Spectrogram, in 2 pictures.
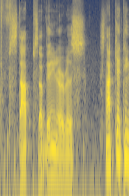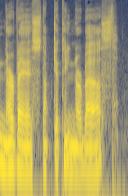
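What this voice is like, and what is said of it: Put-on Chinese or Vietnamese accent. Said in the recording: “I don't know if that was a Chinese or Vietnamese accent. Foreign, not local Chinese.”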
